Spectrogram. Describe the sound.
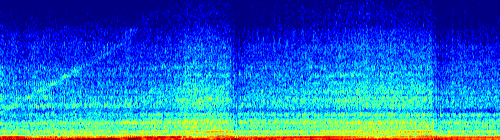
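A naturally aspirated Porsche engine revs hard and steadily, its loud note climbing in pitch through the gears, with two brief abrupt dips where it shifts before rising again.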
